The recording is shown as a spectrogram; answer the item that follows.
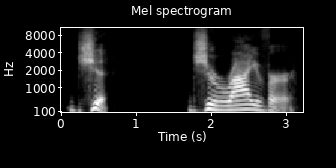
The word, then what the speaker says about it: driver: we push it together J driver it sounds like a j when the D and R in English come together it sounds like a j j dry dry that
